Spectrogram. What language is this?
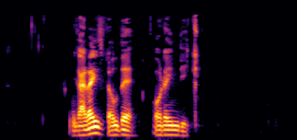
Basque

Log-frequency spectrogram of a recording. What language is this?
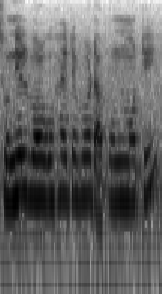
Assamese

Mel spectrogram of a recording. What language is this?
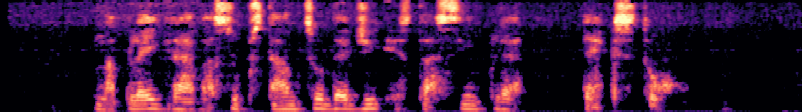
Esperanto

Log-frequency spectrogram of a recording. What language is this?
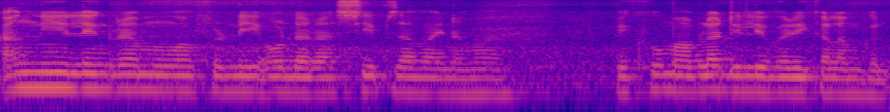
Bodo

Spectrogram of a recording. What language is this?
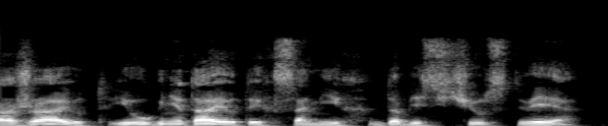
Russian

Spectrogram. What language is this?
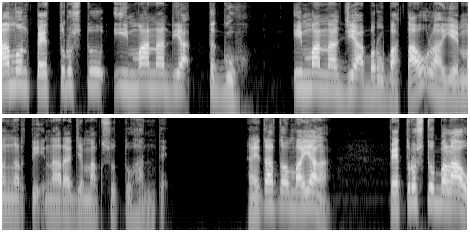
Indonesian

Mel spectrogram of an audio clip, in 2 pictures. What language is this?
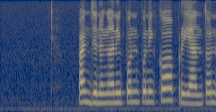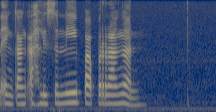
Javanese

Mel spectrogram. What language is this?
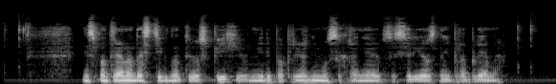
Russian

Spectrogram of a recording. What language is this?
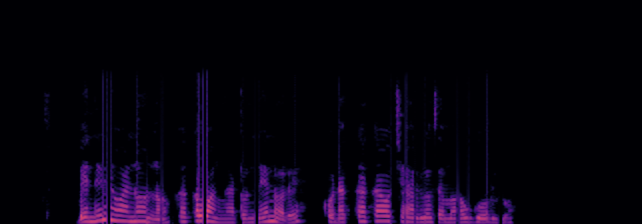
Luo (Kenya and Tanzania)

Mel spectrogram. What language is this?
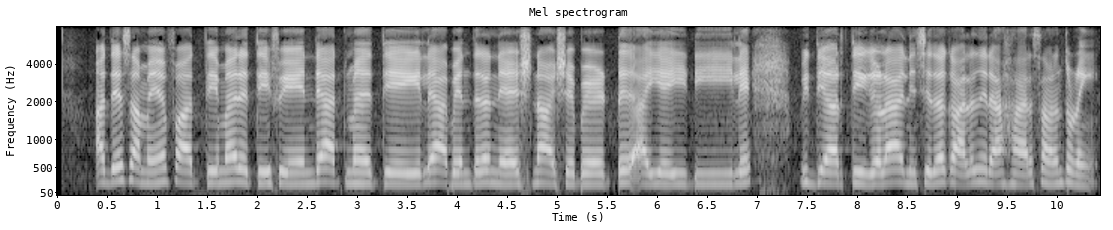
Malayalam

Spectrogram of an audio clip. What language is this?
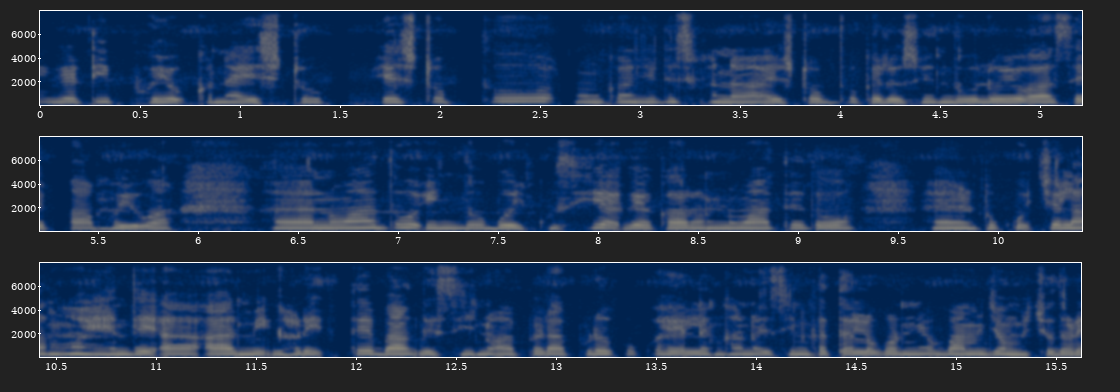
Santali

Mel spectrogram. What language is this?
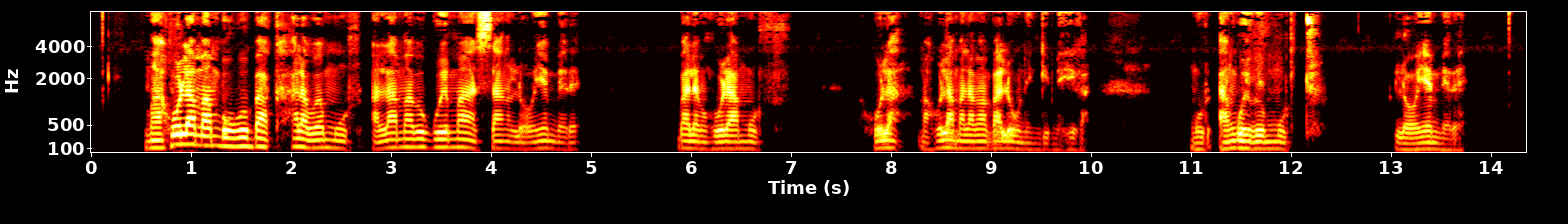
Basaa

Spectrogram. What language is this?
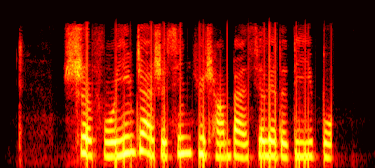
Chinese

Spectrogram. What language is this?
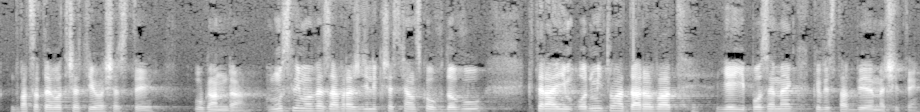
Czech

